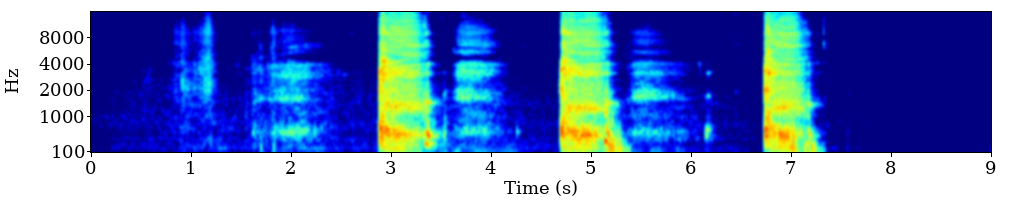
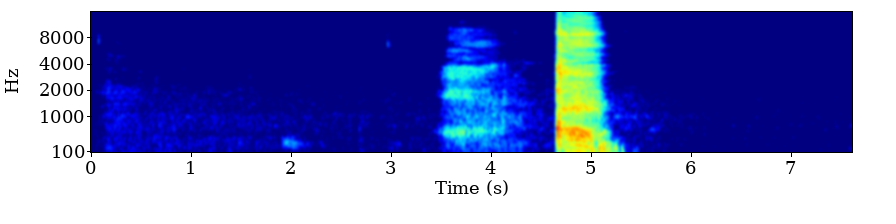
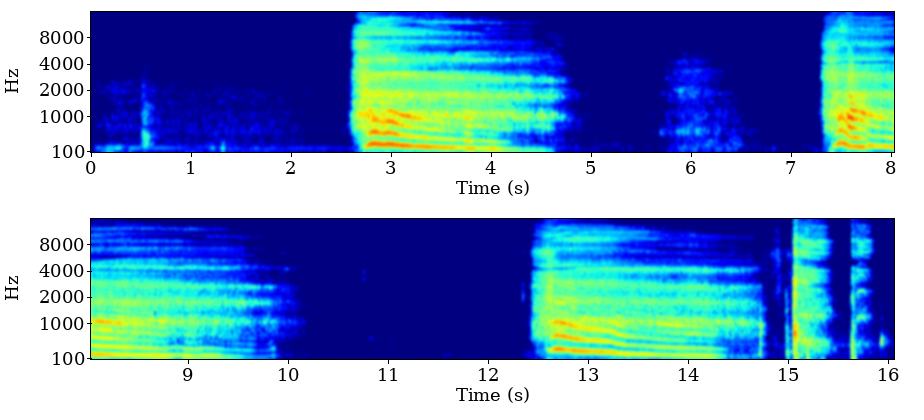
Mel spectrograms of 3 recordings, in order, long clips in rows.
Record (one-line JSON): {"three_cough_length": "9.0 s", "three_cough_amplitude": 32768, "three_cough_signal_mean_std_ratio": 0.32, "cough_length": "7.6 s", "cough_amplitude": 32768, "cough_signal_mean_std_ratio": 0.2, "exhalation_length": "16.1 s", "exhalation_amplitude": 32768, "exhalation_signal_mean_std_ratio": 0.41, "survey_phase": "beta (2021-08-13 to 2022-03-07)", "age": "18-44", "gender": "Female", "wearing_mask": "No", "symptom_cough_any": true, "symptom_new_continuous_cough": true, "symptom_runny_or_blocked_nose": true, "symptom_sore_throat": true, "symptom_fatigue": true, "symptom_headache": true, "symptom_other": true, "symptom_onset": "4 days", "smoker_status": "Never smoked", "respiratory_condition_asthma": false, "respiratory_condition_other": false, "recruitment_source": "Test and Trace", "submission_delay": "2 days", "covid_test_result": "Positive", "covid_test_method": "RT-qPCR", "covid_ct_value": 19.6, "covid_ct_gene": "N gene"}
